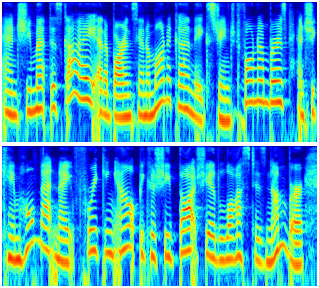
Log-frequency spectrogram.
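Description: A woman's animated, fairly quick voice with very wide pitch swings. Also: fairly high pitch for a woman, hardly any pauses. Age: 30s. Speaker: lifestyle blogger and podcaster. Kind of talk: solo podcast monologue. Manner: animated, laughing often.

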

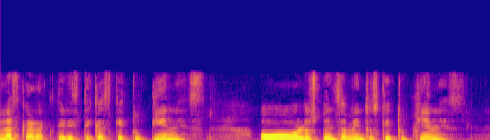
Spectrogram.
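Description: The speech moves at a fairly slow pace. Behind it, the background is quiet. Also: woman. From Mexico. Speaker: podcaster. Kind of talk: motivational monologue. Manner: casual.

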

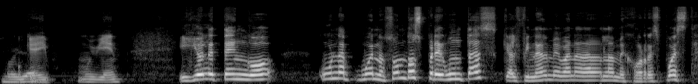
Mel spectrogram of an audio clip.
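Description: A man's high-pitched voice swings very widely in pitch and shows big swings in loudness. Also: moderate pace. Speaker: podcast host. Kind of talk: interview.

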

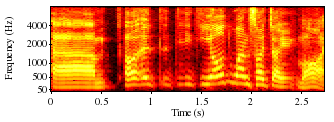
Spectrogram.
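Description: Very wide pitch swings mark this man's speech with an Australian accent. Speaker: former game hotline counselor and collector. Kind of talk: interview.

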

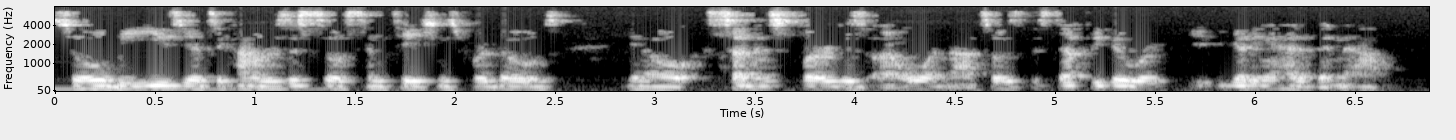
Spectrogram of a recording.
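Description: Speaking at a very fast pace with an American accent, a man shows big swings in loudness. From New York. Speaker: financial analyst. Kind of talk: panel discussion.

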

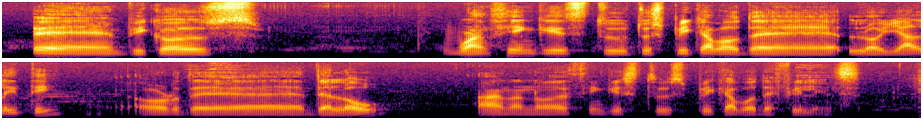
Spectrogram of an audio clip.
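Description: With a Spanish accent, a man speaks in a fairly low voice with monotone, flat intonation. His pace is fairly slow, with long, frequent pauses. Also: big swings in loudness. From Spain, Pamplona (Navarra). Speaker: national team sports director and coach. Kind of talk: interview. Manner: halting.

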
